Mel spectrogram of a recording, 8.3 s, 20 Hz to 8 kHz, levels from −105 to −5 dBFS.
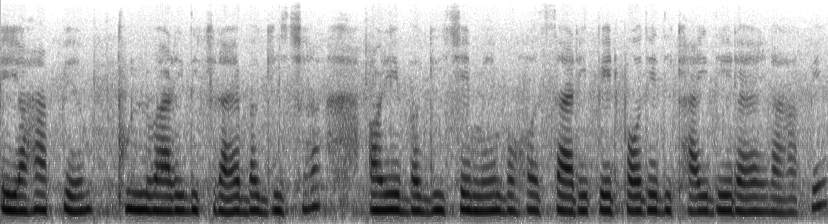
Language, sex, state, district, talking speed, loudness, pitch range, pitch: Hindi, female, Bihar, Bhagalpur, 145 wpm, -14 LUFS, 195-210 Hz, 205 Hz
